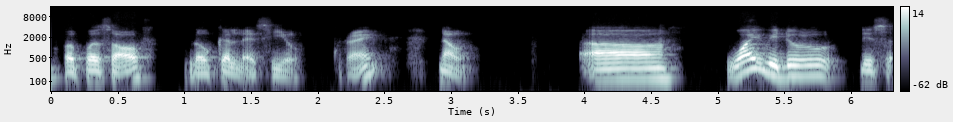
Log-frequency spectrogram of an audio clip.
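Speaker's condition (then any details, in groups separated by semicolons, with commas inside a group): No condition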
